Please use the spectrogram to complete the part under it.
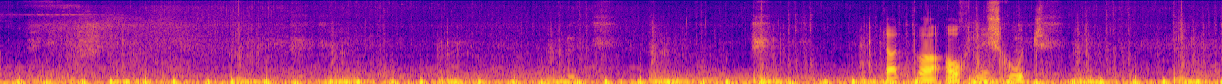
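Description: Heavy footsteps thud slowly on a wooden floor.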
